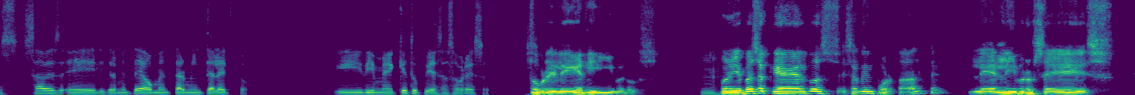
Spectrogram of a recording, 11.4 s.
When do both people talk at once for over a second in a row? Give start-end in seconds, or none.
none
